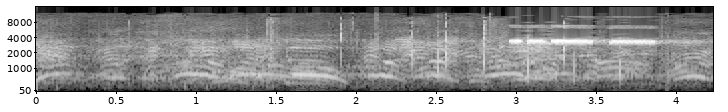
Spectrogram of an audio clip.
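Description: Football players shouting and yelling during a full-contact practice play, with sharp knocks of pads and helmets colliding. Near the end a whistle blows in a few quick pulses, signalling the play dead as the ball carrier is brought down.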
